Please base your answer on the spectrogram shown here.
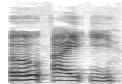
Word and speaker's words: oie: Sorry, I was going to say the letters in French. O-I-E. You pronounce it oie.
